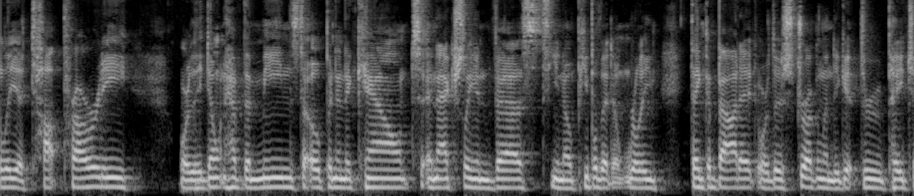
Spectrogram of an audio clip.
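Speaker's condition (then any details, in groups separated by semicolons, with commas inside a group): No condition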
